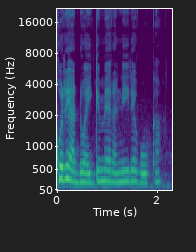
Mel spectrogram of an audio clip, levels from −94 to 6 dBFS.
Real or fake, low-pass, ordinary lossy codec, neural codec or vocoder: real; none; none; none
